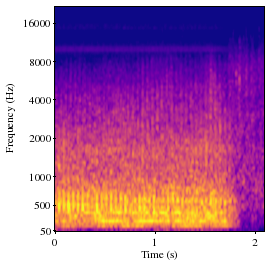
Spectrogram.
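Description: Several helicopters flying overhead: a steady, loud drone with a rapid rotor beat, dropping away near the end.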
